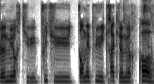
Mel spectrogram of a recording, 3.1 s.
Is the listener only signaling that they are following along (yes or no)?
no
